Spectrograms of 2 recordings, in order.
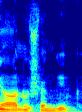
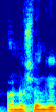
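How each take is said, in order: First: Said in the usual way. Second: अनुषंगिक with a short first a; wrong short opening. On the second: Shown as a demonstration. Teacher quoting the mistake, short first vowel in अनुषंगिक. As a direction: open अनुषंगिक on a brief a. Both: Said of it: "अनुषंगिक नहीं".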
